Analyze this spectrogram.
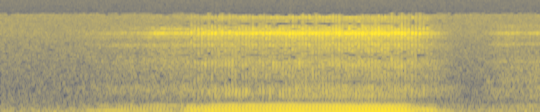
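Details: Single long, deep rumbling snore on an in-breath with quiet breathing around it, from a middle-aged man asleep; owner suspects possible sleep apnea after a sudden gasping "fa!" sound at the end.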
